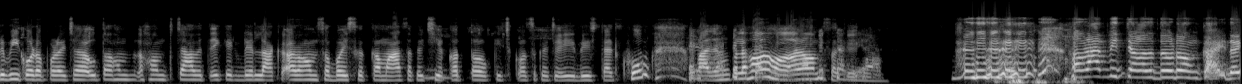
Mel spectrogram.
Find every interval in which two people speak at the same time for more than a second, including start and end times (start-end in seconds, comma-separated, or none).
7.0-8.6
